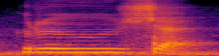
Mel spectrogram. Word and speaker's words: rouge: In this case, it's an A, so it's k, Here we have U makes it sound oo, oo. So with the R in front, it's r, ru, rouge.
